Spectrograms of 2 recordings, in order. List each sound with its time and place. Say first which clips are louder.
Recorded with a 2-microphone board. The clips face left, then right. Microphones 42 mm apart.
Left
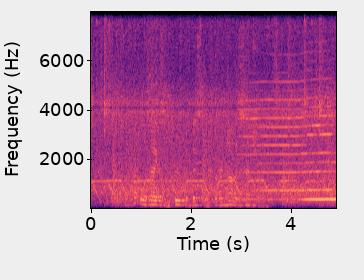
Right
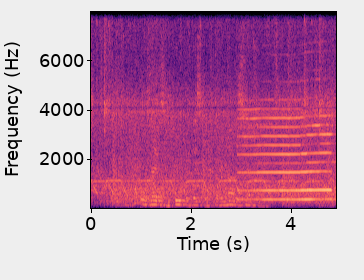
0.7 s a man speaking: left 1 dB; 40° left (ahead or behind), 6 m
2.9 s a violin: right 4 dB; 35° right (ahead or behind), 3 m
